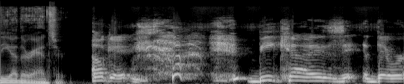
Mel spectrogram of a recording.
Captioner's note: laughing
